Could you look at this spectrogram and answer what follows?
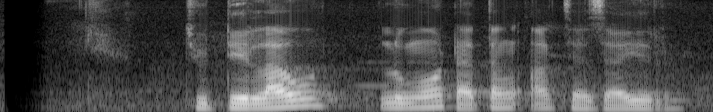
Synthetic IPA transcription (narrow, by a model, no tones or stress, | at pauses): d̥ʒ̥ṳɖ̥e̤lauluŋɔɖ̥ä̤t̪əŋa̰ld̥ʒ̥a̤zaɪr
